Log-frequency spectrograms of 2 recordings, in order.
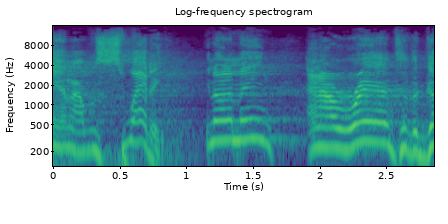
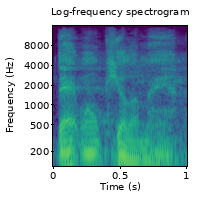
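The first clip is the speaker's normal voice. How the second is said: deep clerk voice; 14 semitones lower than usual. Retold or imitated. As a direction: drop low like a deadpan gun clerk. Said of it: "he goes just like this".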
